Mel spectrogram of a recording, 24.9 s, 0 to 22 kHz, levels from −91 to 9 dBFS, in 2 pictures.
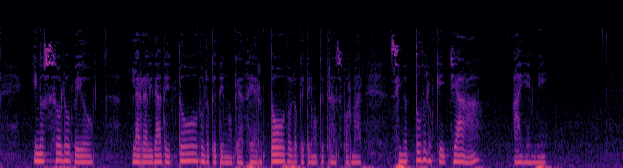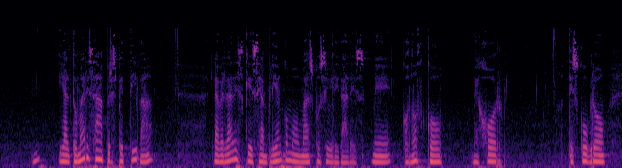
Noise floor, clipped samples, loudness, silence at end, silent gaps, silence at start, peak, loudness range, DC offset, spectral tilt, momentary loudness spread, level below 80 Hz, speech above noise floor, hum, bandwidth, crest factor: -65 dBFS; under 0.1%; -37 LUFS; 0.25 s; none; 0 s; -18 dBFS; 6 LU; under 0.1%; -6.5 dB/octave; 10 LU; -46 dBFS; 30 dB; none; 11 kHz; 20 dB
